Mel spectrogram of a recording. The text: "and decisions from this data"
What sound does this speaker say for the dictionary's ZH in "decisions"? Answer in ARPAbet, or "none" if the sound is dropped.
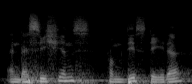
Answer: SH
